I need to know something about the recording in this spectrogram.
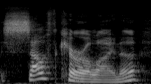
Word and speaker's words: South Carolina: Then we have South Carolina. These words together have five syllables, but the stress is gonna be on that second word, that Carolina, that third syllable.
